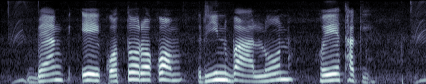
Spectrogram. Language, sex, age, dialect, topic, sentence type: Bengali, female, 18-24, Rajbangshi, banking, question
